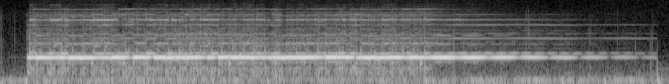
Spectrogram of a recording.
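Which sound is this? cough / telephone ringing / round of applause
telephone ringing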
